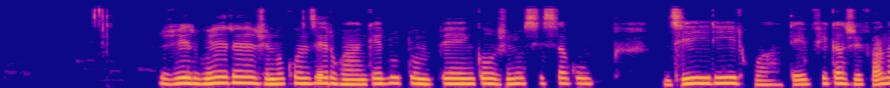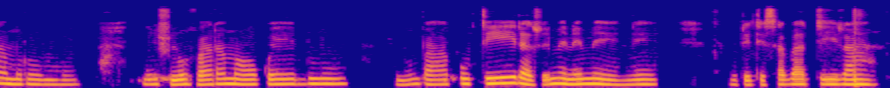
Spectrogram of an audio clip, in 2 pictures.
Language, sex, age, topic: Ndau, male, 50+, health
